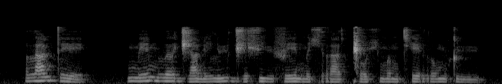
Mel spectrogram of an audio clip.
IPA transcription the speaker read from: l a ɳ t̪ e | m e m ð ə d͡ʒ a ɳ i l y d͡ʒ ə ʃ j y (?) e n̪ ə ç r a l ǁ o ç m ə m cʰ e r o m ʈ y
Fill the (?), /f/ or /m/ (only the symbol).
f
